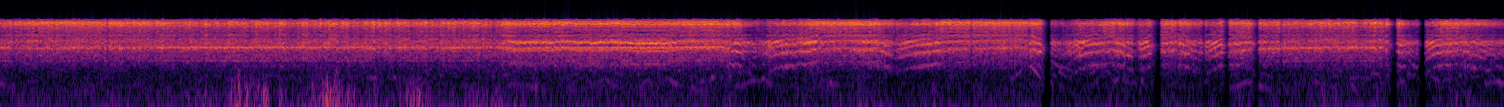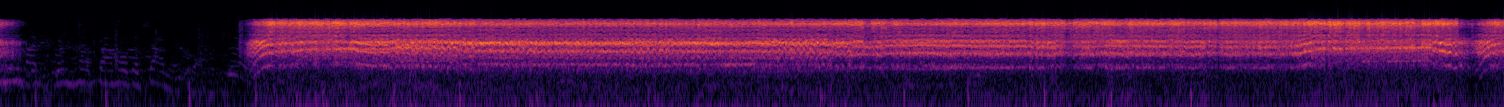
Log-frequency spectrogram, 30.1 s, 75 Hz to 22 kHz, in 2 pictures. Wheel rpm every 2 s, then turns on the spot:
230, 230, 230, 180, 170, 130, 180, 120, 40, 190, 160, 160, 160, 170, 180.
none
